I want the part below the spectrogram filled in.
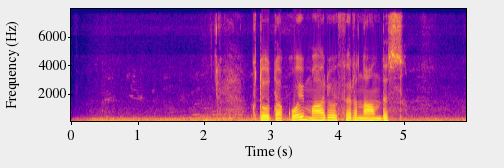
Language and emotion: Russian, neutral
